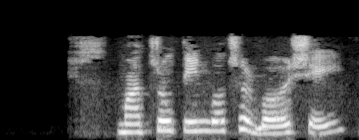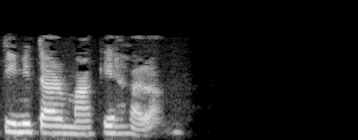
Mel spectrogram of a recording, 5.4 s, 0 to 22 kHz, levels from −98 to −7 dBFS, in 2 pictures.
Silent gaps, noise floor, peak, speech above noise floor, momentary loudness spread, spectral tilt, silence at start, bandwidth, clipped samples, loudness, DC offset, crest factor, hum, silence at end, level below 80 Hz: none; -58 dBFS; 0 dBFS; 43 dB; 15 LU; -2 dB/octave; 0.6 s; 8 kHz; under 0.1%; -16 LUFS; under 0.1%; 18 dB; none; 1.35 s; -64 dBFS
